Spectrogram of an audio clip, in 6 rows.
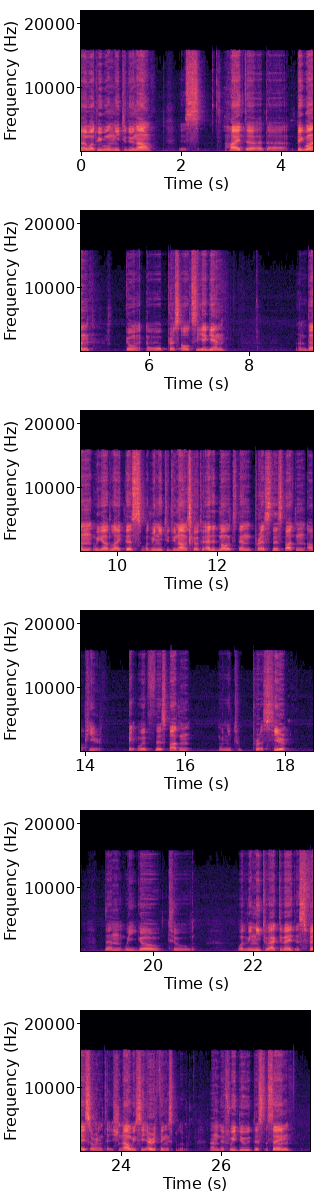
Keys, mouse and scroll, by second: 2.6 click, 3.0-6.6 middle drag, 7.0 alt+z, 8.2-11.3 middle drag, 11.5 Tab, 15.3-18.4 drag, 24.5-26.7 middle drag, 26.7 click.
